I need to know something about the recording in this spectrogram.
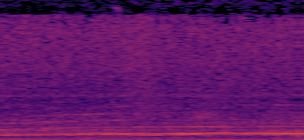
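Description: Near silence: quiet room tone with one faint, thin tone that slowly rises in pitch.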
